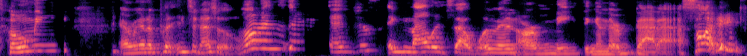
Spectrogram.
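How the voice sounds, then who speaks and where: A woman of thirty, giving an impromptu casual vlog update in an animated, playful way, laughing often. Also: lowish voice. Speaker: podcast host.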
